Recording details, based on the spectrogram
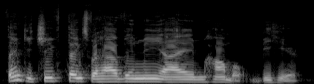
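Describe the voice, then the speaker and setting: A man from Liberia telling his story in an interview, halting with many fillers and restarts. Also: medium pitch, animated, dark tone. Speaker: interview guest, airman.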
